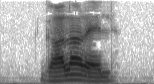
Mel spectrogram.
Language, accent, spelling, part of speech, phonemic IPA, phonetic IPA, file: Armenian, Eastern Armenian, գալարել, verb, /ɡɑlɑˈɾel/, [ɡɑlɑɾél], Hy-գալարել.ogg
- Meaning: to coil, twist, bend, curl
